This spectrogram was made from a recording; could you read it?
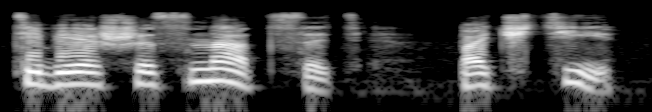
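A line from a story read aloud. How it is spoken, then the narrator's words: Plain. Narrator (Russian): сказала она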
